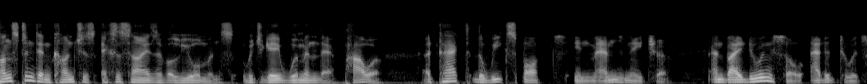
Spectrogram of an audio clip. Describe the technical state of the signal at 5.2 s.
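Right at 5.2 s there's a handover gap: from 5.16 to 5.22 s the sound cuts out for about 60 ms. While the call switches networks, no speech frames get through, so the audio falls away almost instantly and stays dead until the new link picks up.

Straight after, from 5.22 s to the end, you get a fallback to narrowband. Nothing above 4 kHz survives, so the speech goes dull and rougher. That fits a drop from HD Voice AMR-WB at 23.85 kbit/s to AMR-NB at 7.4 kbit/s.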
